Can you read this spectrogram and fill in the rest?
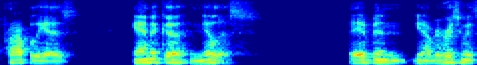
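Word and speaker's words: Anika Nilles: But the thing is, the guys in Rush have been rehearsing with, I think her name is pronounced properly as Annika Nilles.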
